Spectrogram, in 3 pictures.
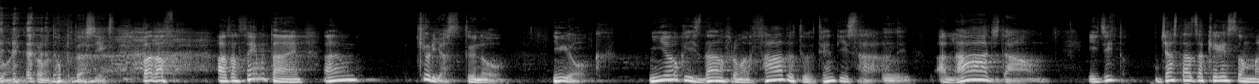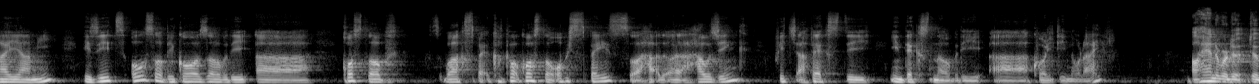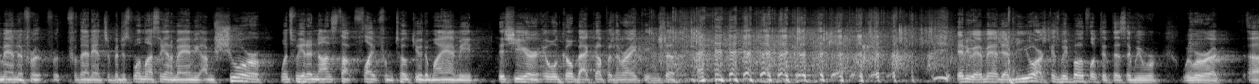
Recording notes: We’re bringing you a special live conversation from the FT’s Investing in America conference in Miami.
